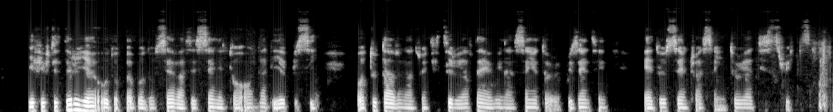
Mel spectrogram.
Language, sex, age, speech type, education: Nigerian Pidgin, male, 15-29, spontaneous, tertiary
